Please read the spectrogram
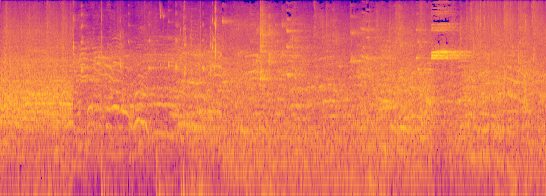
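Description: Basketball bouncing on a hardwood gym floor, several separate bounces, with people's voices in the gym around it.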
